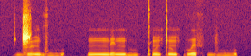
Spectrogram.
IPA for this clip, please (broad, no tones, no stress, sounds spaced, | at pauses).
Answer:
ɖ͡ʐ ə̃ ɡ ṳ | nː e n ṳ kʷʼ ẽ t ũ kʷ e θ b ṳ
